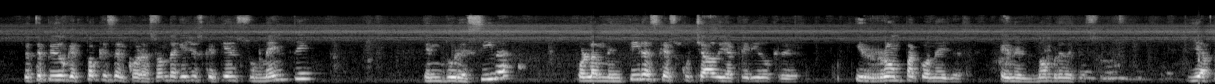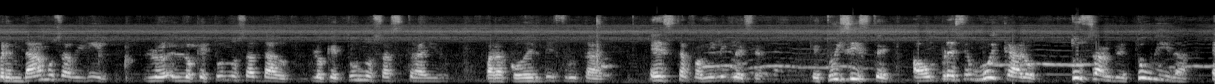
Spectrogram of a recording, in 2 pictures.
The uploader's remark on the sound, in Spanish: desde un parque en la reunión familiar de la Familia-Iglesia de Sydney, Australia.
